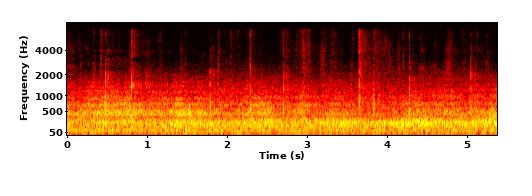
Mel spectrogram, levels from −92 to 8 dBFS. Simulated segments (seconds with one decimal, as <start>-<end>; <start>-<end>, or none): none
